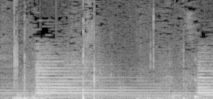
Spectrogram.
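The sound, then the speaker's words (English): A bell rings with several distinct strikes, each leaving a sustained, shimmering tone that hangs in the air. It is fairly loud, with a faint murmur of voices in the background. “You see, the trumpet is sounding, the bell is ringing.”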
